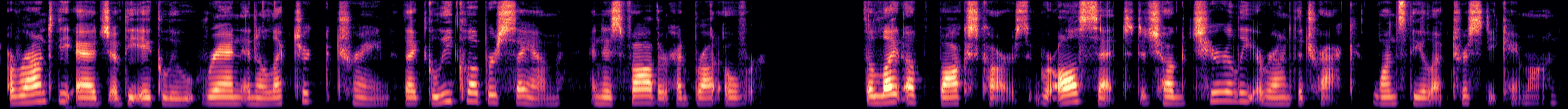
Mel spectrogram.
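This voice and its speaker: A woman's voice: medium pitch, moderate pace, gravelly, a little mellow, no echo, clean studio sound. A woman narrating a first-person story as an amateur audiobook reader.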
